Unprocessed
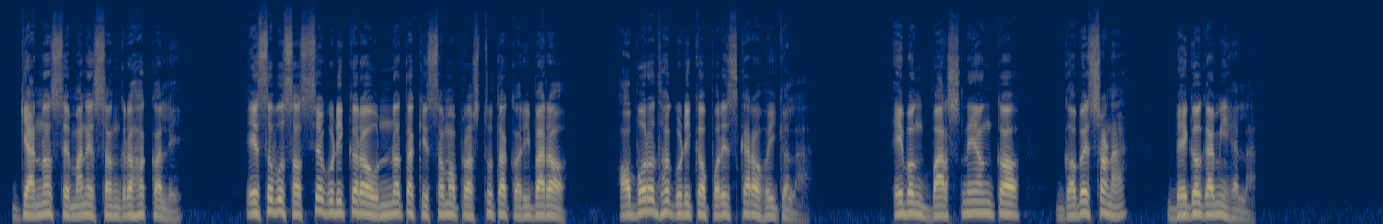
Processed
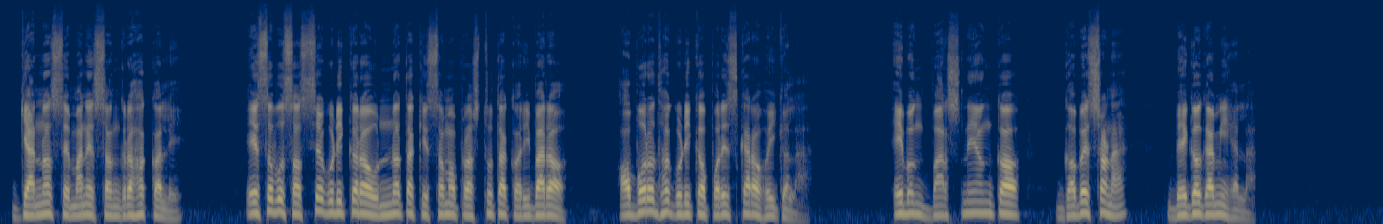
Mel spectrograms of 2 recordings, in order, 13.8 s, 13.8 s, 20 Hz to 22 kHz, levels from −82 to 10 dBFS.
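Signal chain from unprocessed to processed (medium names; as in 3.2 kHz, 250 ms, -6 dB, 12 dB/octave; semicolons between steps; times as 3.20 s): 9.08–9.89 s: peaking EQ 650 Hz -10 dB 2.5 oct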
